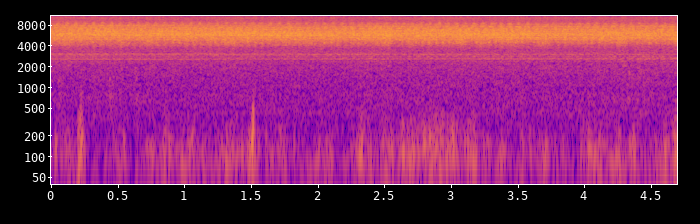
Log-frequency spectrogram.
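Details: Numerous large brown cicadas sing from a zelkova on 3 August 2010 amid a strong sea breeze: a uniform high, electric-sounding hiss throughout, punctuated by short low wind bumps against the microphone.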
